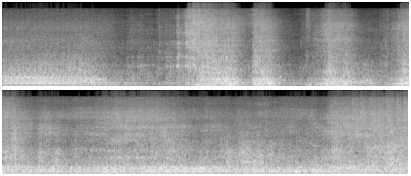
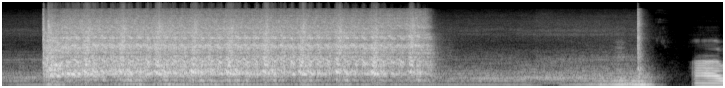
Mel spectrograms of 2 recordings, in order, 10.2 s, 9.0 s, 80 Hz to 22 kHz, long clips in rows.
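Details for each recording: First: Oldsmobile Cutlass V8, motor built in 2008, first fire-up in years: lumpy V8 idle, a few sharp throttle blips, back to a steady idle. Sounds healthy and even, no leaks. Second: Oldsmobile Cutlass on carburetor, rear float bowl overfilling while the front fills slowly: several seconds of hard cranking that never catches, then a low hum. Engine flooded, fuel past the vents, plug to be pulled to check wetness.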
